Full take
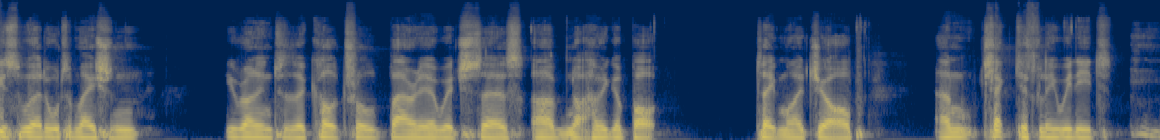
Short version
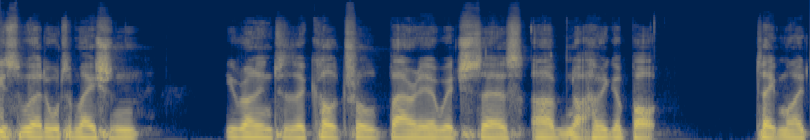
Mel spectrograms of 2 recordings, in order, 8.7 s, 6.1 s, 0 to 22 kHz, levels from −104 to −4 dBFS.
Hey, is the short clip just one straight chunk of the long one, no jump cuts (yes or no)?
yes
